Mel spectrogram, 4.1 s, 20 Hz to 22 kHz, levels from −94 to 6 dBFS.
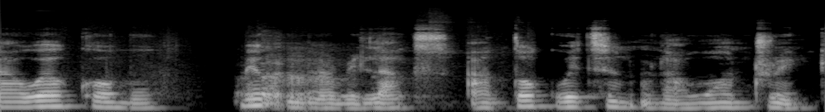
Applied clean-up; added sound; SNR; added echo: neural mask model RNNoise.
